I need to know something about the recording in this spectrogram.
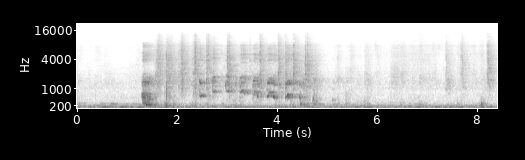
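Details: Sadie's six Labrador Retriever puppies at play in an indoor puppy room break into a busy, overlapping burst of yips, squeals and small barks lasting about four seconds, then quieter scattered noises.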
